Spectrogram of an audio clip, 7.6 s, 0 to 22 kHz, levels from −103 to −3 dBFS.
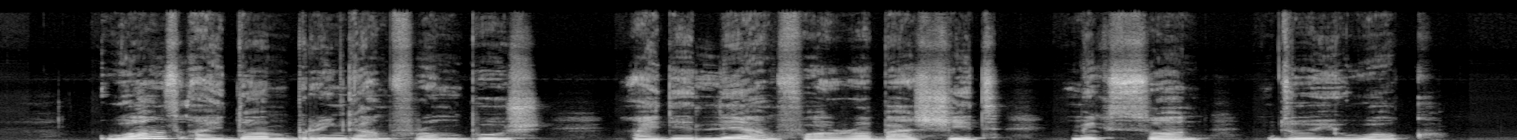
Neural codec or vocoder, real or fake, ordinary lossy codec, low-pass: none; real; none; none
